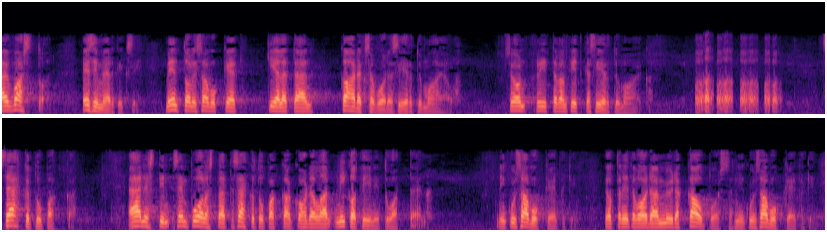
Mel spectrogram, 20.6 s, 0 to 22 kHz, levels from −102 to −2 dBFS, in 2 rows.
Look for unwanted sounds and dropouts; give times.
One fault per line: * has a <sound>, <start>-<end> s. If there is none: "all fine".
* has a laugh, 8.7-9.8 s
